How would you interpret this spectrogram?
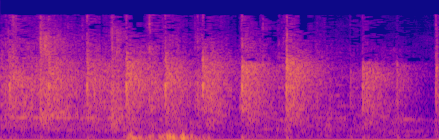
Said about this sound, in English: You can go ahead and I believe that deserves a round of applause, don't you?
